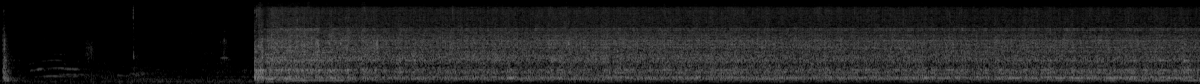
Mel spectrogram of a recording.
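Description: A blender whirs up a drink to look younger, switching on abruptly after a few seconds of quiet clatter and then holding a loud, steady, dense roar to the end.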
